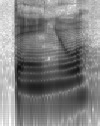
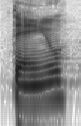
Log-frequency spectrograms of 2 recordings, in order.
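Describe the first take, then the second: No difference in how they are said.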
